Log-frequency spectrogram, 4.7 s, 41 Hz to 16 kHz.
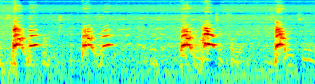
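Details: Timid male Miniature Dachshund, born June 2021, making a fuss indoors during room construction work; sharp, bright barks mostly in quick pairs, about seven in all, with quiet pauses between and faint voices nearby.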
